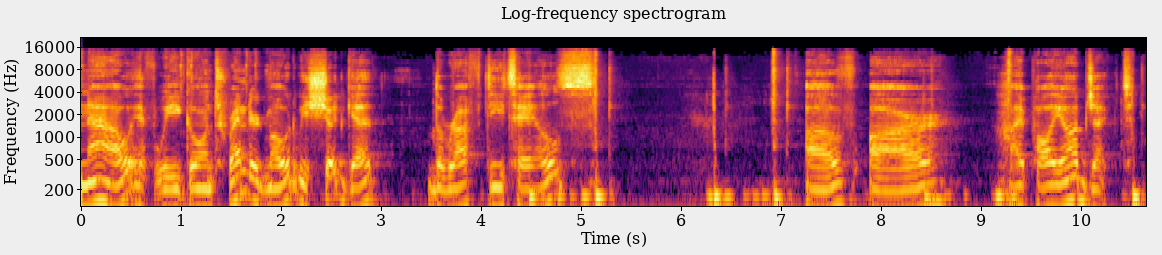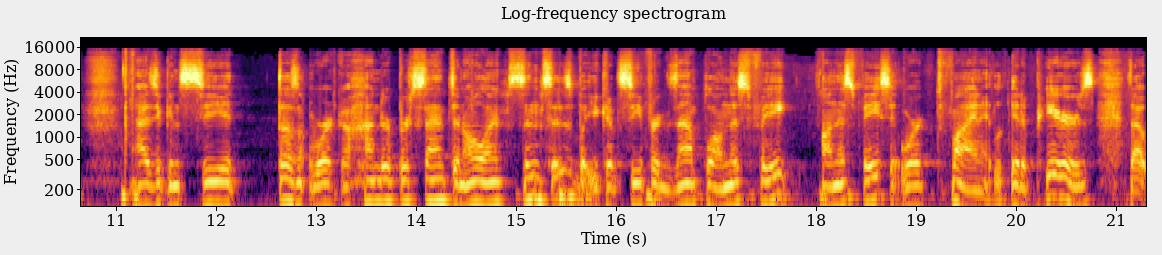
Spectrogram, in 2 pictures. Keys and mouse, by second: 0.0 click, 0.8 middle click, 1.0-2.9 drag, 3.3-4.5 middle drag, 10.5 shift+click, 12.9 shift+click, 16.1 middle click, 16.5-17.5 drag.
